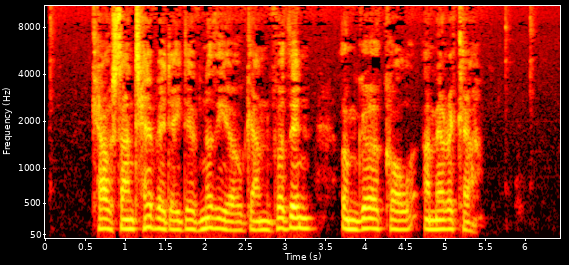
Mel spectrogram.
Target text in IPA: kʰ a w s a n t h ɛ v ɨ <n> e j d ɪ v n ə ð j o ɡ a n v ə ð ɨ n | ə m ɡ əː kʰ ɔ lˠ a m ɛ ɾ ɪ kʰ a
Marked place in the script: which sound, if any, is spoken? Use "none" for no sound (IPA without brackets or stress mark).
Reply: d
